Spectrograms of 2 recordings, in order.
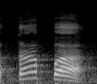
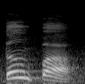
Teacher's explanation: Quando eu falo a palavra tapa, eu tenho aqui uma vogal oral. Quando eu falo a palavra tampa, o A e o M é uma vogal nasal.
